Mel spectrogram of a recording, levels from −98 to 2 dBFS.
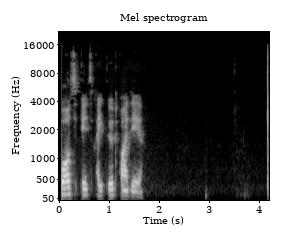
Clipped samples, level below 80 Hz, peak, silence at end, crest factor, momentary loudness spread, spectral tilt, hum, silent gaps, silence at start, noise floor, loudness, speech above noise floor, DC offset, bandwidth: under 0.1%; -66 dBFS; -2 dBFS; 0 s; 22 dB; 11 LU; -4.5 dB/octave; none; none; 0.05 s; -81 dBFS; -22 LUFS; 61 dB; under 0.1%; 15 kHz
